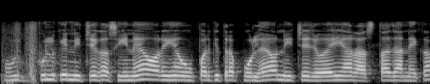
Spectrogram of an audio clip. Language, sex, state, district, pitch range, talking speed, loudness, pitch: Hindi, female, Bihar, Katihar, 190-210 Hz, 290 wpm, -15 LUFS, 200 Hz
